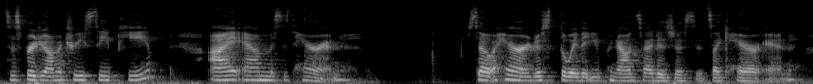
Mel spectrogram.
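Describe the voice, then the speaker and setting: A woman in her thirties, a high school math teacher, walking parents through class web pages in a recorded virtual presentation. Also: level tone, moderate pace, a bit bright.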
